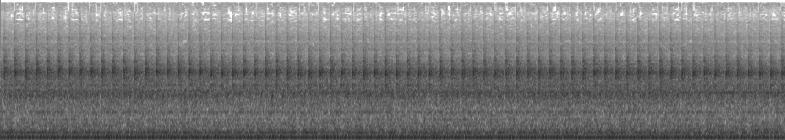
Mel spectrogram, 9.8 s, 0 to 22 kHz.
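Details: 2002 Jeep Grand Cherokee Laredo running better after PCV valve, hose and brake check valve replacement, briefly run and hot. Steady low drone at idle with an even light knock, roughly two per second; cause unknown.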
